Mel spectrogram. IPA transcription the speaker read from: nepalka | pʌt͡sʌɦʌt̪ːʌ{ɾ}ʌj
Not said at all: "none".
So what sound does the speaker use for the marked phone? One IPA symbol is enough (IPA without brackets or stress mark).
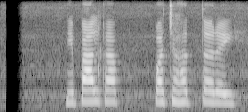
ɾ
